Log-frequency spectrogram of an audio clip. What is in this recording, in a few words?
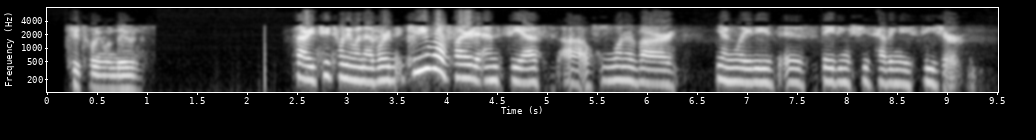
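scanner, Phoenix Police Department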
